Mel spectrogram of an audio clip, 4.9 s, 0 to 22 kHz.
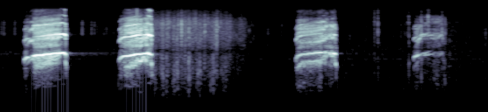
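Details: Osprey begging for fish at its nest on 10 August 2021: loud, harsh whistled yelps with a soft rustle trailing the second one, then a quieter, shorter final note.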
